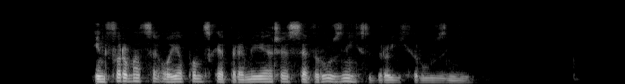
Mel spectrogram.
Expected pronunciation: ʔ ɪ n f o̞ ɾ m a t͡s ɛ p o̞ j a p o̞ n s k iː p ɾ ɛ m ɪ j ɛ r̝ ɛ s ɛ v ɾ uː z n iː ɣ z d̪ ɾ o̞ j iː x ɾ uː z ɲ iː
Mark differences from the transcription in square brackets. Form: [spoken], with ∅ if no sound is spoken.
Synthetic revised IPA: ʔ ɪ n f o̞ ɾ m a t͡s ɛ [ʔ] o̞ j a p o̞ n s k [ɛː] p ɾ ɛ m ɪ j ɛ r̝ ɛ s ɛ v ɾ uː z n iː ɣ z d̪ ɾ o̞ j iː x ɾ uː z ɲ iː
